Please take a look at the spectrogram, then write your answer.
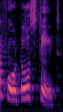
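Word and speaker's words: photostat: तो फोटोस्टेट जो वर्ड है, हम जो यहाँ पे इसको फोटोस्टेट बोलते हैं, ये गलत है, ये गलत है। बिकॉज इसका जो प्रोनाउंसिएशन है, सही प्रोनाउंसिएशन है इसका फोटोस्टैट।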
